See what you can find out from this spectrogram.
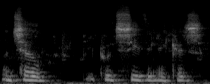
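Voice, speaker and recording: A woman's voice: mid-range voice, fairly even intonation, moderate pace, vocal fry, fairly bright tone, breathy edge, low-quality recording. Older Lancashire woman reminiscing. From Manchester, England. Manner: chatty, reminiscing with frequent restarts and laughs. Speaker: interviewee. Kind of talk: casual interview chat.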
